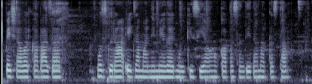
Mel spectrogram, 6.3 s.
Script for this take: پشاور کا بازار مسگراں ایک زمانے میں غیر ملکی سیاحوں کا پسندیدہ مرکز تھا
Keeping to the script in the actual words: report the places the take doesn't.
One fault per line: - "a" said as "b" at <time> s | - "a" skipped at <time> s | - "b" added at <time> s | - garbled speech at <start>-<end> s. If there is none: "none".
none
